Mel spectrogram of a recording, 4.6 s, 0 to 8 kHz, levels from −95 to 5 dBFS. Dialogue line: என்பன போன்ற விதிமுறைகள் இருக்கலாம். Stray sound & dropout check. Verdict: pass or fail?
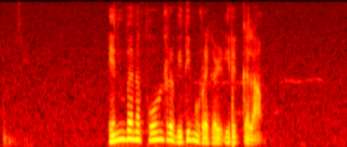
pass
